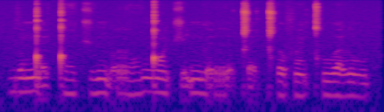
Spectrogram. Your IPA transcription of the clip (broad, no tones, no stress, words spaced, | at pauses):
ɡøŋ͡ǃɛ̰ǃɛ̤t͡ʃɔ̤ɲ ɔ̰rɔ̤ŋ͡ǃɔ̃ t͡ʃɛ̰ɲlə̰ rə̰ǁɛ̰ ǁʰəfɛ̃ǀʰuɐ̯lu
